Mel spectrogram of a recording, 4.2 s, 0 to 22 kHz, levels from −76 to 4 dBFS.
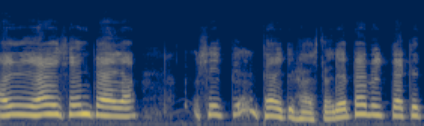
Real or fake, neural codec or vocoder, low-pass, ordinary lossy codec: fake; codec, 44.1 kHz, 7.8 kbps, Pupu-Codec; 19.8 kHz; Opus, 64 kbps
